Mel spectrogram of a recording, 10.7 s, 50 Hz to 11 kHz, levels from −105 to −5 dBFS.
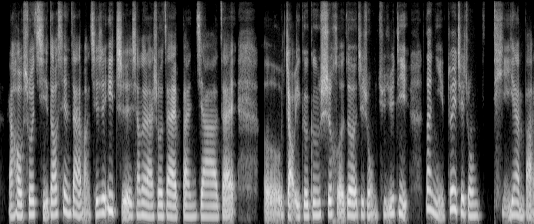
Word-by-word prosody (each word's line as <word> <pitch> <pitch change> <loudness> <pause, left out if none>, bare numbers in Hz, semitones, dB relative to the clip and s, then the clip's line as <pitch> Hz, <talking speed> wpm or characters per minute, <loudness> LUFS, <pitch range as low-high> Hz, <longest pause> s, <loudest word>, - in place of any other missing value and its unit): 然 160 - -4
后 175 -2 +3
说 195 +2 +2
起 185 -1 -1
到 190 0 +1
现 205 +1 -1
在 190 -5 0
嘛， 195 - -6
其 195 0 -1
实 215 +1 +2
一 245 0 +4
直 195 -5 +2
相 180 +1 -3
对 185 -1 +1
来 160 -1 +1
说 170 0 +1
在 165 -2 +2
搬 160 +1 -3
家， 160 -2 0
在 160 - 0 0.5
呃， - - -1
找 - - +4
一 - - +1
个 170 - +1
更 180 +1 0
适 195 +1 +3
合 - - 0
的 180 -2 +4
这 185 0 -2
种 180 +1 -4
聚 190 +1 -9
居 - - -1
地。 210 -5 -2 0.3
那 280 -1 +2
你 195 -4 -3
对 270 -1 +2
这 215 -4 +1
种 175 -2 -3 0.2
体 220 - -9
验 190 -2 -1
吧， 185 - -3
185 Hz, 230 characters per minute, -23 LUFS, 170-200 Hz, 0.5 s, 一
